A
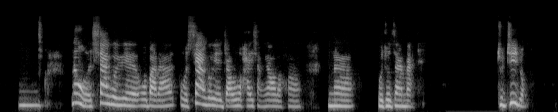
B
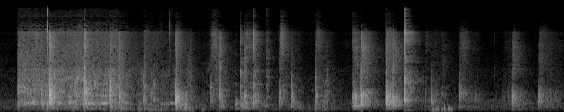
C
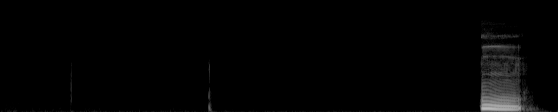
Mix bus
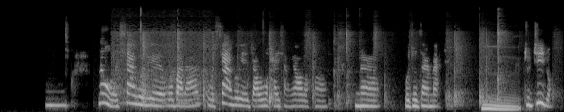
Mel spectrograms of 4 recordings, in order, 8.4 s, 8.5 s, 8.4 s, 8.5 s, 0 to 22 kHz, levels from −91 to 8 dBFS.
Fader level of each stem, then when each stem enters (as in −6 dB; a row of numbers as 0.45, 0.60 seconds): −2.5, −5.5, +1.0 decibels; 0.40, 1.40, 0.00 seconds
